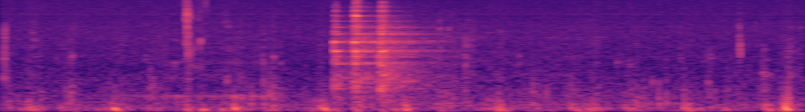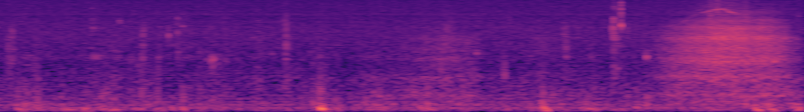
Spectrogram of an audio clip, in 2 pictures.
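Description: Chewing on a piece of chili during a food and wine tasting: many soft, small crunching and wet clicking sounds in an irregular rhythm, faint and without talk.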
